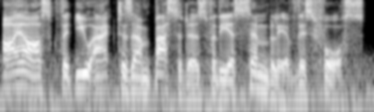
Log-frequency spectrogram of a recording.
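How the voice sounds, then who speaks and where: An actor playing a dignified, courteous prince in a video game, speaking formally and solemnly. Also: male voice, medium pitch, lively intonation, moderate pace, a bit bright, slight background noise, close to an everyday voice. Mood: stately, resolved. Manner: formal, stately. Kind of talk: video game cutscene acting.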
